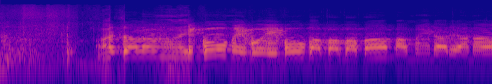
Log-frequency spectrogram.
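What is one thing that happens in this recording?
A teenage boy speaks with animation into a handheld microphone.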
